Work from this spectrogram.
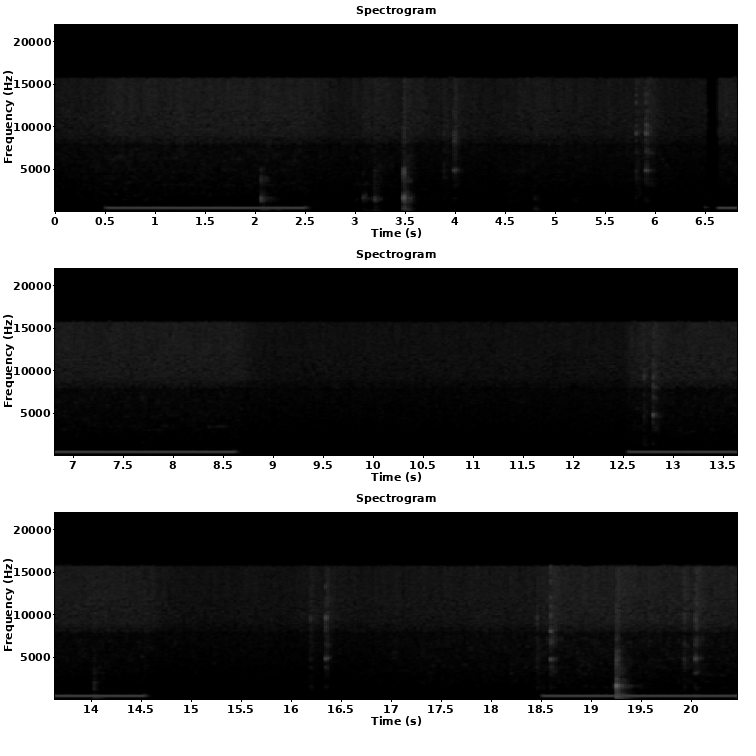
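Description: A telephone dial tone sounds as a call is placed, a steady, clear tone held for about two seconds at a time and repeated four times with long quiet gaps between, a few faint clicks and knocks in the pauses.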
